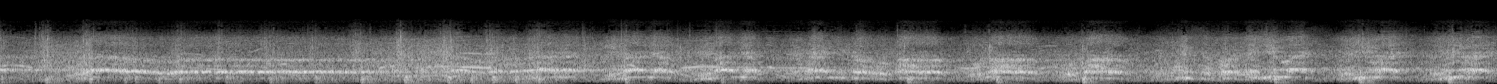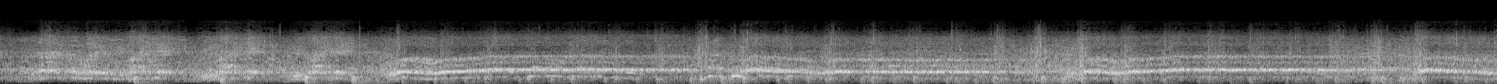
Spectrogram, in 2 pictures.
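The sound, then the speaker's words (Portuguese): A large crowd of football supporters sings a sustained, melodic chant in unison, the tune rising and falling steadily over a constant roar of voices for the whole stretch, loud and dense. “Então você já deve ter ouvido essa melodia essa, é. alguma outra, em alguma outra oportunidade.”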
